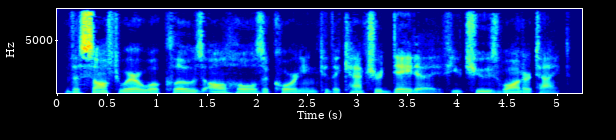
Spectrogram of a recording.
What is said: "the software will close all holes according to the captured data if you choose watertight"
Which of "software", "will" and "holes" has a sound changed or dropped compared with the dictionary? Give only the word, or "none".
none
